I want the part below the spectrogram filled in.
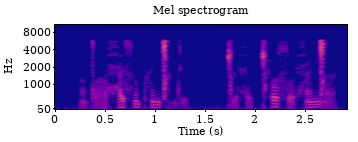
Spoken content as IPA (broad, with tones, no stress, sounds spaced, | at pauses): ã˩ tˤ ɜː˩ ħ ɛ˥ s õ˥ pʰ ɛ̃˥ ɡ͡ǀ ã˩ d ø˩ | ǀ y˩ ħ ø˩ ǀʰ y˥ sˤ y˩ ħ ɛ̃˥ ŋ͡ǀ a˩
